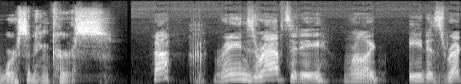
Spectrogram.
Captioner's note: laughs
